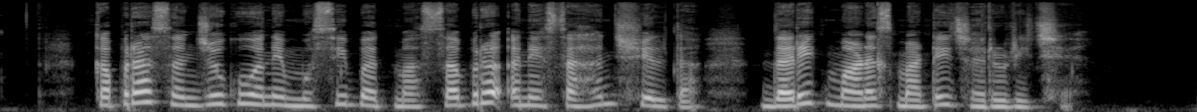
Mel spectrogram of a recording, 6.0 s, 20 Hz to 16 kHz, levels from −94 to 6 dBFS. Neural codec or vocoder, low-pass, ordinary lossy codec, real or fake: none; 14.4 kHz; none; real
